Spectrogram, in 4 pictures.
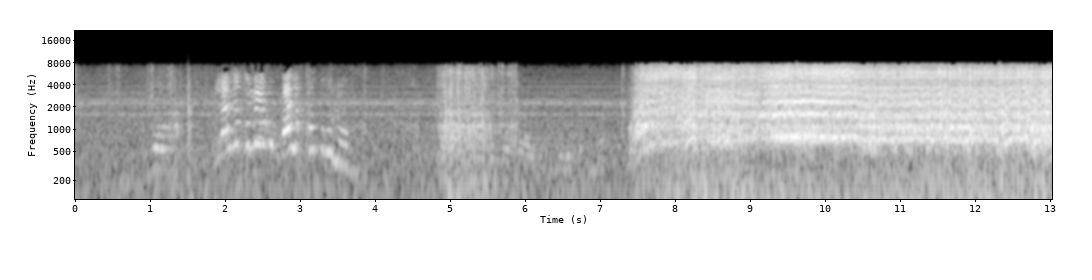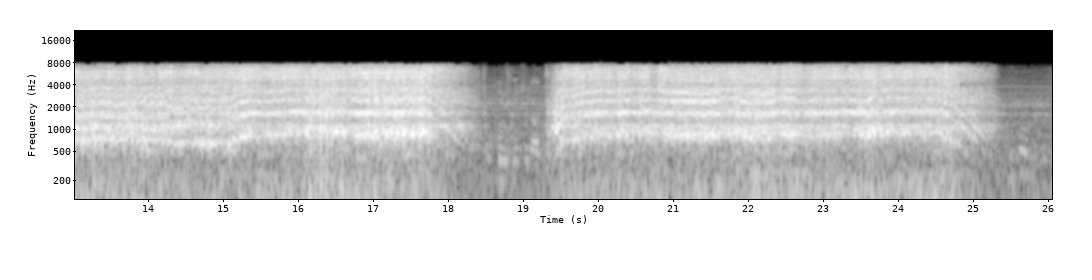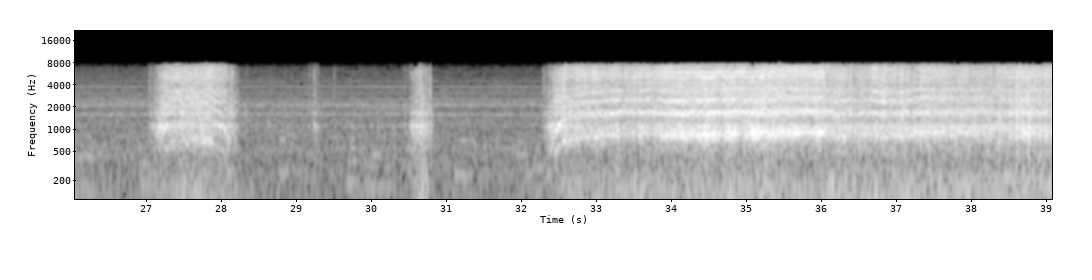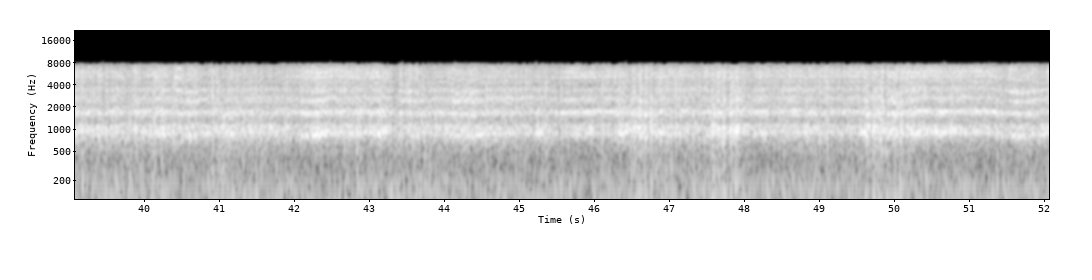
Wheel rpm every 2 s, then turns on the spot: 10, 0, 10, 20, 170, 180, 170, 180, 210, 60, 200, 220, 120, 30, 20, 10, 130, 220, 220, 230, 230, 230, 230, 230, 230, 220.
4-6 28-30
